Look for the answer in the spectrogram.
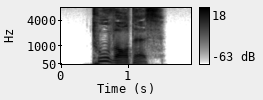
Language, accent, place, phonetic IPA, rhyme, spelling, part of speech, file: German, Germany, Berlin, [ˈtuːˌvɔʁtəs], -uːvɔʁtəs, Tuwortes, noun, De-Tuwortes.ogg
- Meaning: genitive singular of Tuwort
